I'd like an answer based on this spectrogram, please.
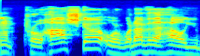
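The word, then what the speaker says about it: Procházka: Yuri, Jury, and if you're gonna call him Prohashka or whatever the hell you pronounce his last name before that. Yuri. Figure it Yuri out. Prochazka.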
